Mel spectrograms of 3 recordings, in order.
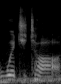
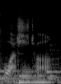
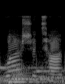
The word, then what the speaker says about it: Ouachita: wichita back in texas everybody pronounces it wichita but really it's ouachita washington how would you pronounce it it's washita baptist university get it right it's water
